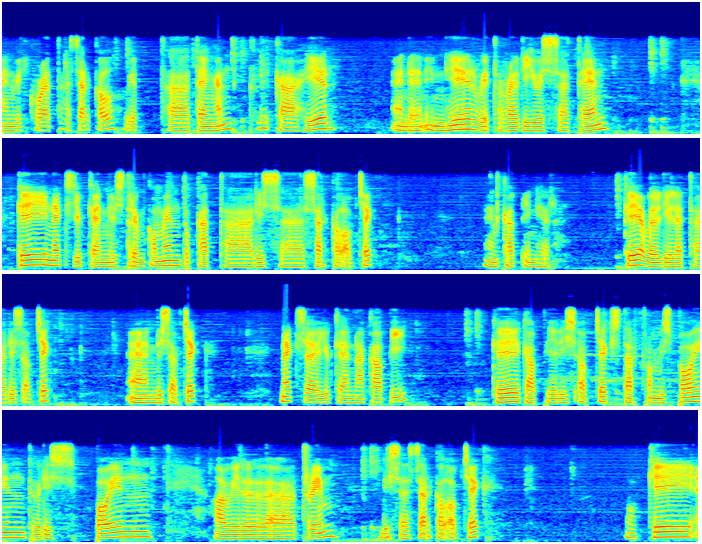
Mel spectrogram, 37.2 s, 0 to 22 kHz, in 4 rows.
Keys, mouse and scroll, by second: 0.1-0.7 scroll up 1, 0.7-2.9 typing, 3.3-4.7 scroll up 1, 4.7 click, 7.5-8.5 typing, 9.2-9.7 scroll down 1, 9.7 middle click, 10.3-11.2 typing, 12.3 click, 13.1-14.1 scroll up 1, 14.1 click, 17.3 space, 17.8 click, 19.2 Delete, 19.3 scroll down 1, 19.6 middle click, 20.4 click, 21.2 Delete, 21.5-22.0 scroll down 1, 22.0 middle click, 23.3-24.6 typing, 25.3 click, 26.4 space, 26.8 click, 27.1 scroll down 1, 27.4 middle click, 28.9 click, 29.3 space, 29.7-30.6 scroll up 1, 30.6 middle click, 31.1-32.1 scroll up 1, 31.9-32.8 typing, 33.2 click, 34.7 scroll down 1, 34.9 middle click, 35.3-36.4 scroll up 1, 36.4 click.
